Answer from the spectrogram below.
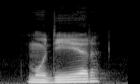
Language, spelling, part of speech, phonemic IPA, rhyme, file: Arabic, مدير, adjective / noun, /mu.diːr/, -iːr, Ar-مدير.ogg
- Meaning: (adjective) active participle of أَدَارَ (ʔadāra); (noun) 1. manager, head, chief, director, administrator, headmaster, boss 2. superintendent, rector 3. conductor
